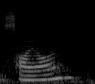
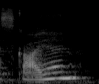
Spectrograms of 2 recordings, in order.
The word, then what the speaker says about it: scion: So I think I always said I said skyen but it's written s c i o n so I believe it's scion.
